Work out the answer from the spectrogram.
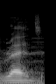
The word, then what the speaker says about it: read: E o read ele escreve da mesma forma I read no presente. E no passado a gente fala I read. É basicamente a mesma pronúncia da cor vermelho, só que a escrita, a ortografia da palavra se mantém a mesma.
